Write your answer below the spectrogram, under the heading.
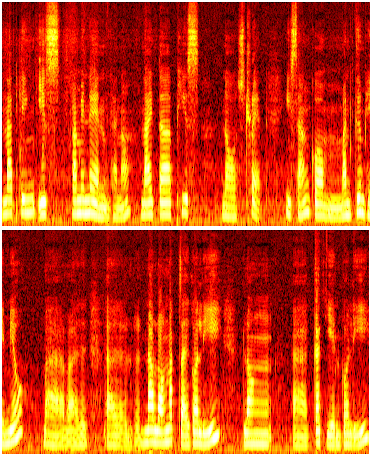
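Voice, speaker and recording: Gravelly-voiced woman hosting radio talk. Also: fairly low pitch, moderate pace, darkish tone, slight background noise. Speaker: radio host.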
